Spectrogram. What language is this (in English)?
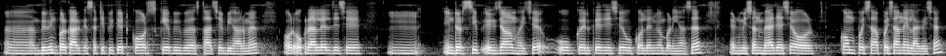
Maithili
